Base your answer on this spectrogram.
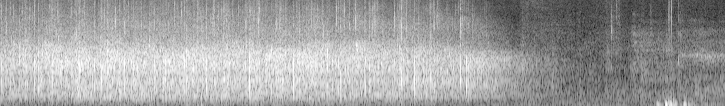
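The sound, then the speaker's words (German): A crowd applauds steadily for about five seconds to welcome the invited speakers, with dense, even clapping, then the applause fades away into quiet room tone, with a brief low thump near the end. “Vielleicht an dieser Stelle erstmal einen kleinen Applaus, dass sie zu uns gekommen sind.”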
